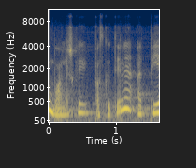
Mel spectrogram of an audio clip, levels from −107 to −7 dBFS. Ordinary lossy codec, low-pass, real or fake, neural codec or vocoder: Opus, 24 kbps; 7.2 kHz; real; none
